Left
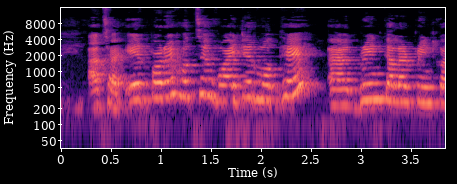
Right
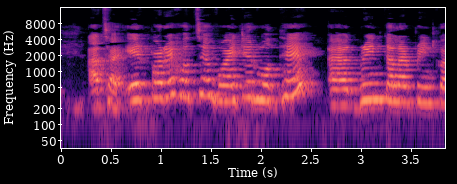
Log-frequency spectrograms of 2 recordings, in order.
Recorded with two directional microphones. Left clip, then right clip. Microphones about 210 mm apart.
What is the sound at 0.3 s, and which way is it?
A woman's voice, 15° right (ahead or behind).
